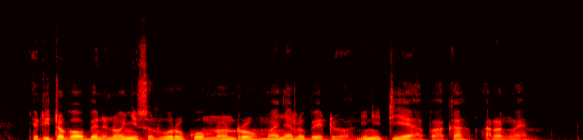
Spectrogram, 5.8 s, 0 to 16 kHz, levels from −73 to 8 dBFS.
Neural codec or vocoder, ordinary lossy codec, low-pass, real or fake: vocoder, 44.1 kHz, 128 mel bands, Pupu-Vocoder; none; 14.4 kHz; fake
